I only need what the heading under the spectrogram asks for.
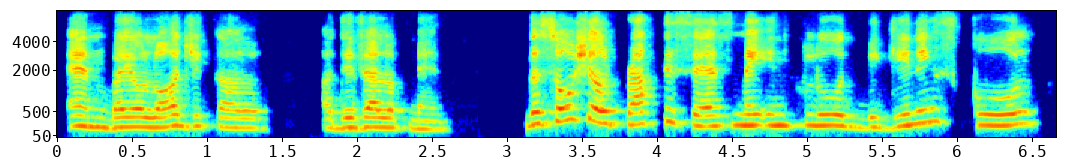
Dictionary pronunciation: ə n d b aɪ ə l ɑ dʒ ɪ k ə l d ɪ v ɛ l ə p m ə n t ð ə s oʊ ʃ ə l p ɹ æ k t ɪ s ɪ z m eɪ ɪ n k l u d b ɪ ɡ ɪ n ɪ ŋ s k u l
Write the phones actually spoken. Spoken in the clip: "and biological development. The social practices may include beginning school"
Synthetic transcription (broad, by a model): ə n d b aɪ ə l ɑ dʒ ɪ k ə l d ɪ v ɛ l ə p m ə n t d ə s oʊ ʃ ə l p ɹ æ k t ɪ s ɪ s m eɪ ɪ n k l u d b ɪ ɡ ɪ n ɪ ŋ s k u l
